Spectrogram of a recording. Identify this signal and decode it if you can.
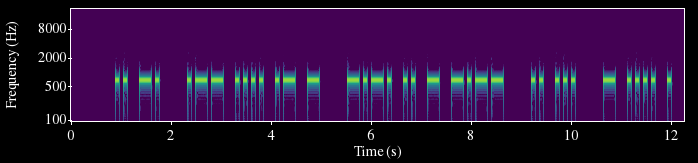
Morse code, heard as a keyed tone, about 15 wpm, 700 Hz. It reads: IN WHAT CITY IS THE
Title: Sentences from Top 1000 Words - Review Part 6 - 15wpm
